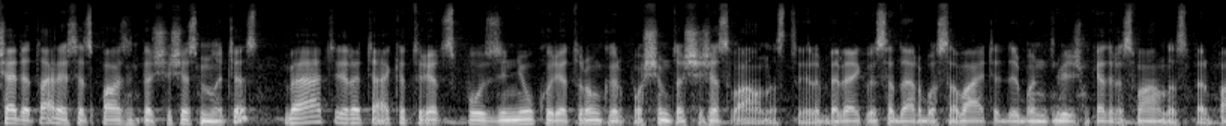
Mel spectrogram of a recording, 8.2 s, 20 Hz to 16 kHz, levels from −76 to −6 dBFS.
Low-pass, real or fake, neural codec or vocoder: 14.4 kHz; fake; vocoder, 48 kHz, 128 mel bands, Vocos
